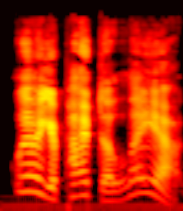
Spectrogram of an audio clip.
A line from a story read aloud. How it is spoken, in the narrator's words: gasped ecstatically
